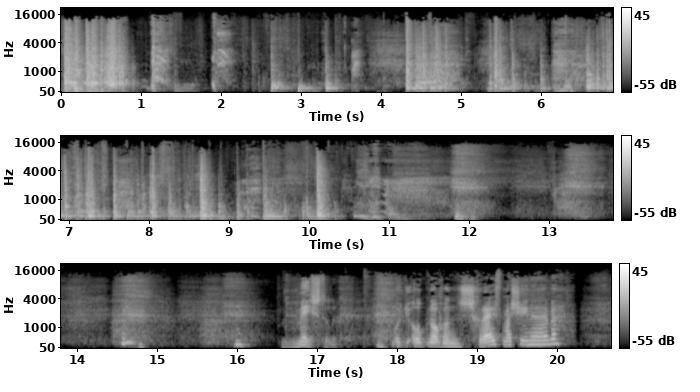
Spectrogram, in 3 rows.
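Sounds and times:
heavy wooden cabinet being moved beside a desk with knocks and thuds: 0:00.0 - 0:01.1, 0:02.5 - 0:10.5
speech: 0:16.8 - 0:20.2.

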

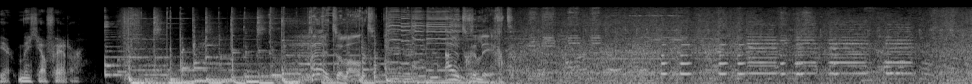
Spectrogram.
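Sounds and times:
speech: 0:00.0 - 0:01.9, 0:03.3 - 0:05.2
busy city traffic engine and road rumble: 0:02.6 - 0:09.7
car horns honking: 0:03.8 - 0:09.7.

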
